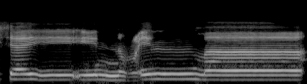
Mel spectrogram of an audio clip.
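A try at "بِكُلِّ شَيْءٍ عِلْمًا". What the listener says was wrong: Lagunya udah dapat, tinggal shinnya ya, bikulli syai. Shin. Masih ingat kalau gosok gigi bagian bawah, bagian atas, bibirnya diapain? Dibuka lebar, di syai'in. Bikulli syai.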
